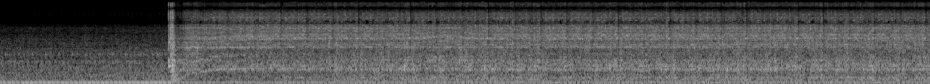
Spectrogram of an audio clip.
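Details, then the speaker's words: Engine jump-started with a weak battery: steady fast cranking that never catches; cranks but won't start, out of gas. "You can hear it swimming fast, right? No gas in it."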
